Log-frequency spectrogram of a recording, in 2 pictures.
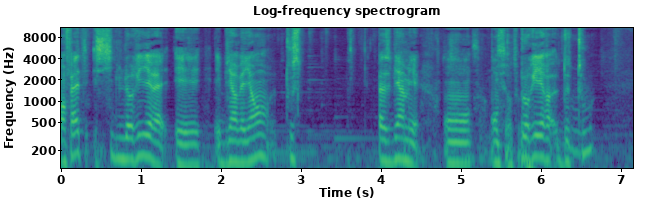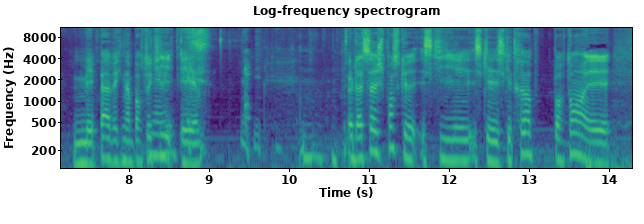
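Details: Stuttering in a young adult man who describes having had a very severe stutter; pauses and repetitions heard.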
